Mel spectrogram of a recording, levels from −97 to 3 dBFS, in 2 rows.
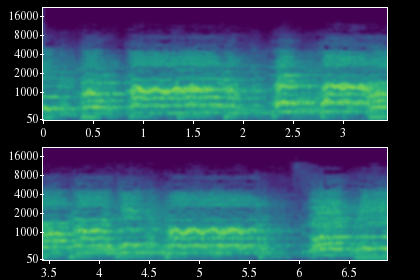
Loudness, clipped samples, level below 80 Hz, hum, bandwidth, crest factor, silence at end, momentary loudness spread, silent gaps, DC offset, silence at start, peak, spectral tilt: -18 LUFS; under 0.1%; -62 dBFS; none; 8.6 kHz; 14 dB; 0 s; 8 LU; none; under 0.1%; 0 s; -4 dBFS; -5.5 dB/octave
